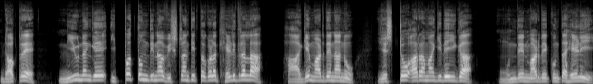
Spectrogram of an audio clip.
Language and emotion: Kannada, happy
